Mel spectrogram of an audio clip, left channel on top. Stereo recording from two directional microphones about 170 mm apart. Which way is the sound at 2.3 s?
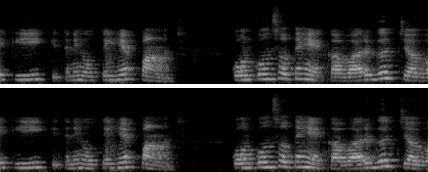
20° left (ahead or behind).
